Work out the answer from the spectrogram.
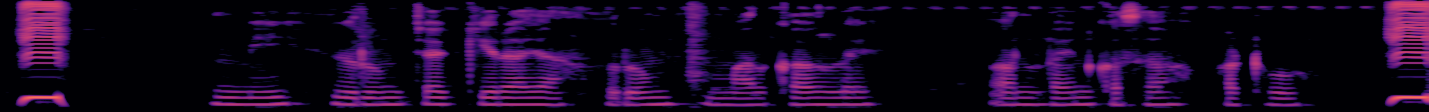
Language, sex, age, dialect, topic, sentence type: Marathi, male, 25-30, Varhadi, banking, question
